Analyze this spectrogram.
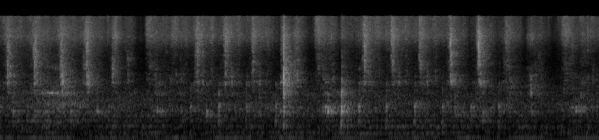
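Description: A hand mixing prawns through a wet egg-and-flour batter in a bowl: irregular squelching and slapping strokes several times a second, one louder about three seconds in.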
